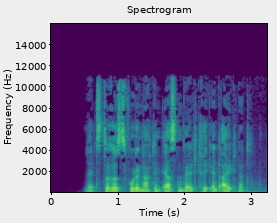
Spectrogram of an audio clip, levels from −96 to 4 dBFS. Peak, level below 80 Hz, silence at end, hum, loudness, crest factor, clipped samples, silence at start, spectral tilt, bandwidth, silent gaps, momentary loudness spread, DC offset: -2 dBFS; -44 dBFS; 0.1 s; none; -19 LUFS; 18 dB; under 0.1%; 0.5 s; -4.5 dB/octave; 11.5 kHz; none; 13 LU; under 0.1%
